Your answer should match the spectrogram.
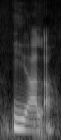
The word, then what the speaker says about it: Eala: how do you actually what's the exact correct way of pronouncing your last name yalaa yeah so I say Alexander yala yeah okay um in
